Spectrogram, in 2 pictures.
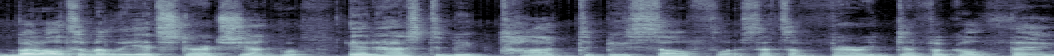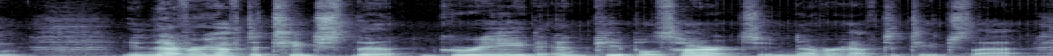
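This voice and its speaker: The voice carries vocal fry, with very wide pitch swings and big swings in loudness. Its pace is moderate. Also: man, medium pitch for a man. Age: 60s. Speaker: father giving life advice to his daughter. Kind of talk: personal video message. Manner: conversational, with pauses and fillers.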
